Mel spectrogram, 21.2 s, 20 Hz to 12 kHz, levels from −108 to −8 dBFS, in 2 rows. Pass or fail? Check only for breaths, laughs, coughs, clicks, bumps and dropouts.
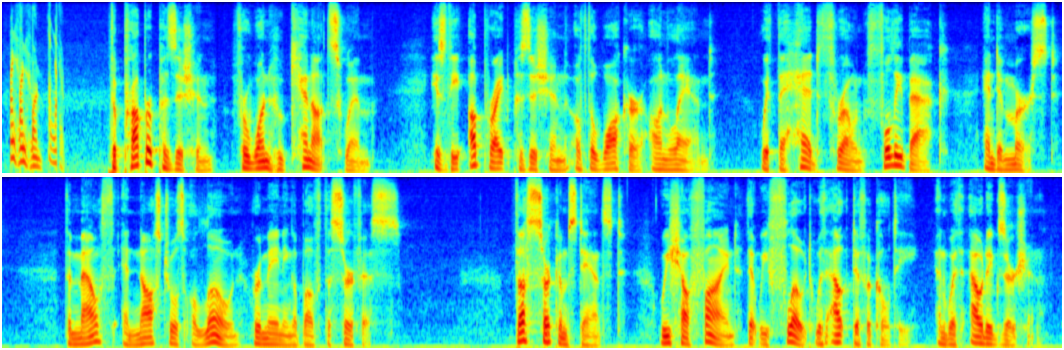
fail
